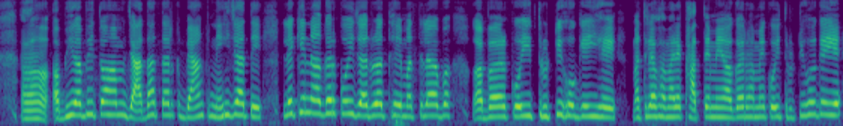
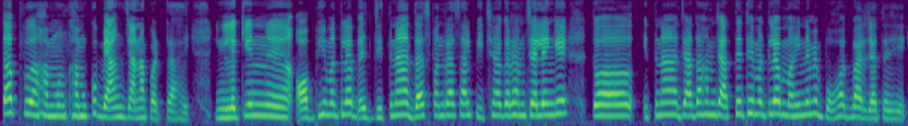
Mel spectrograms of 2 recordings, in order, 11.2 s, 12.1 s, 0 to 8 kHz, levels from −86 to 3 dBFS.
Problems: constant background noise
